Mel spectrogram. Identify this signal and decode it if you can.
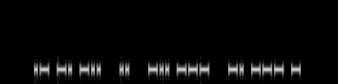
Morse code, heard as a keyed tone, about 43 wpm, 700 Hz. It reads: AND I DO NOT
